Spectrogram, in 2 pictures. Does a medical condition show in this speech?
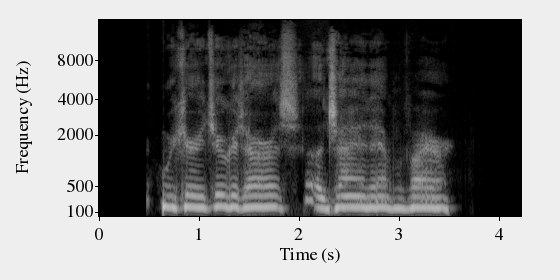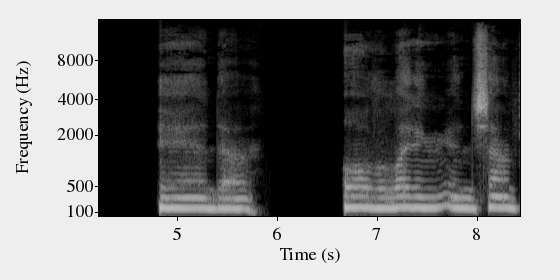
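Yes: Parkinson's disease; diagnosed about 2018 after failing heel-to-toe test, both arms unable to change guitar chords or strum; carbidopa-levodopa two tablets four times daily, Rocksteady Boxing Victor classes with Robin Barclay, physical therapy exercises; singing ability lost, partly from lack of practice, relies on amplifiers for volume.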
